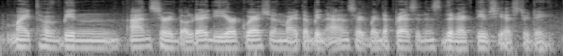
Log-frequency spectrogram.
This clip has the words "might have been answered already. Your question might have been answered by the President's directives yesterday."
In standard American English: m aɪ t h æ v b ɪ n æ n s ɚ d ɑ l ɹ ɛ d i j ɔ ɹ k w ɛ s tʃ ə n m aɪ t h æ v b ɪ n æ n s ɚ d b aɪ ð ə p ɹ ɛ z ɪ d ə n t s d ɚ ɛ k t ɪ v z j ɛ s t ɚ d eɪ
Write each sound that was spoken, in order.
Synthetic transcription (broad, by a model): m aɪ t h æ v b ɪ n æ n s ɚ d ɑ l ɹ ɛ d i j ɔ ɹ k w ɛ s tʃ ə n m aɪ t h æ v b ɪ n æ n s ɚ d b aɪ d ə p ɹ ɛ s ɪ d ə n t s d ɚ ɛ k t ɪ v s j ɛ s t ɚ d eɪ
